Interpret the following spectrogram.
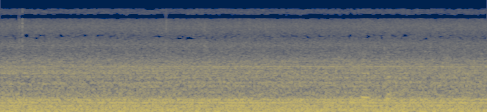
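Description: Steady machinery hum with a few constant tones, unchanging throughout.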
